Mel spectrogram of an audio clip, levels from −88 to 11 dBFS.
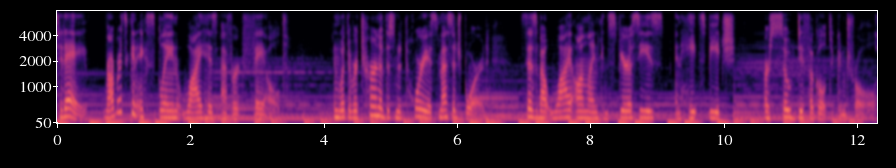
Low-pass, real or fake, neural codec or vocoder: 7.2 kHz; real; none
